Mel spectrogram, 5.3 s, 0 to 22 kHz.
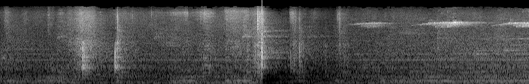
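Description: Aluminium sheet knocking and rattling as it is handled and fed into a slip roll, then the rolls turning with a short high squeak repeating about every 0.8 s as the panel is rolled into a curve.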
